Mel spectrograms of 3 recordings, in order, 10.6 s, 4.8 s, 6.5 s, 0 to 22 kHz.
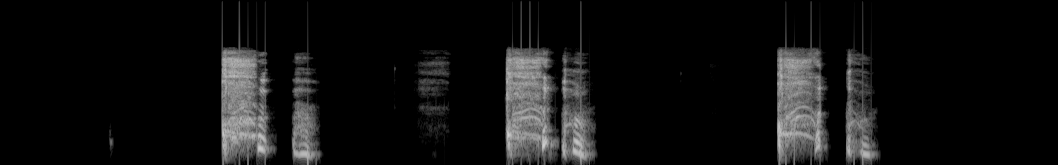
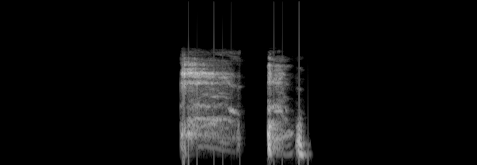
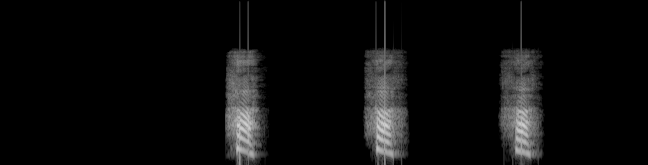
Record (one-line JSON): {"three_cough_length": "10.6 s", "three_cough_amplitude": 29576, "three_cough_signal_mean_std_ratio": 0.32, "cough_length": "4.8 s", "cough_amplitude": 27204, "cough_signal_mean_std_ratio": 0.29, "exhalation_length": "6.5 s", "exhalation_amplitude": 28836, "exhalation_signal_mean_std_ratio": 0.22, "survey_phase": "beta (2021-08-13 to 2022-03-07)", "age": "45-64", "gender": "Female", "wearing_mask": "No", "symptom_none": true, "smoker_status": "Never smoked", "respiratory_condition_asthma": true, "respiratory_condition_other": false, "recruitment_source": "REACT", "submission_delay": "11 days", "covid_test_result": "Negative", "covid_test_method": "RT-qPCR", "influenza_a_test_result": "Unknown/Void", "influenza_b_test_result": "Unknown/Void"}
